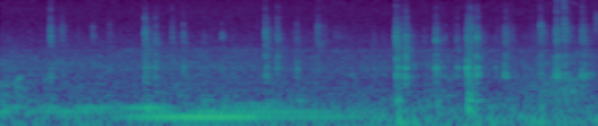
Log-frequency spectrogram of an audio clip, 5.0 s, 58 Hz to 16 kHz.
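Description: Someone types on a computer keyboard in Tally ERP 9 software, giving an irregular run of quiet, close key clicks with short pauses and bursts, over a low steady hum.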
